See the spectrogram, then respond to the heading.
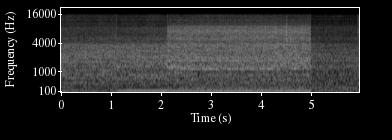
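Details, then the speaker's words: Bottle-washing machine draining its first soap wash before refilling with boiling rinse water: loud steady drone with constant low pump hum cutting out near the end; normal draining. "de la machine est en train de drainer la première le premier le premier lavage la machine à savon puis le remet de l'eau qui est bouillant"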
